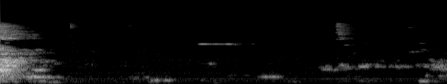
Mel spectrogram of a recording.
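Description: Computer mouse clicking: one loud, sharp click right at the start that dies away over about half a second, followed by a few faint scattered small sounds.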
